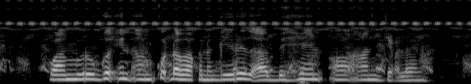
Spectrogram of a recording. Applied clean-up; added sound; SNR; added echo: none; Bark; 20 dB; none.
